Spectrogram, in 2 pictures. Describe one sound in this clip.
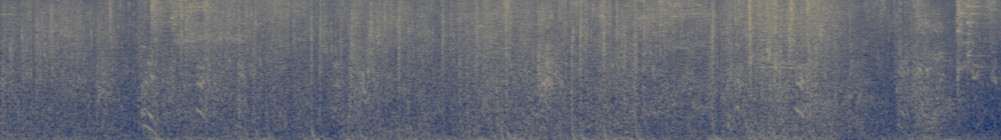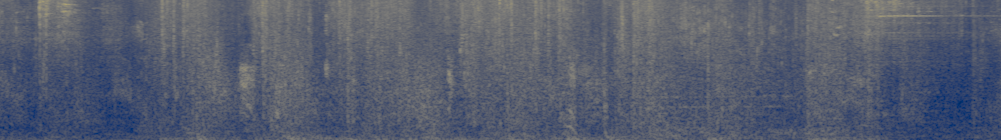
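Loud game combat sounds of blasts and impacts clash throughout.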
